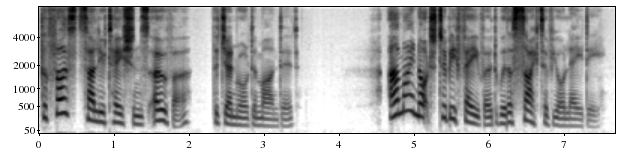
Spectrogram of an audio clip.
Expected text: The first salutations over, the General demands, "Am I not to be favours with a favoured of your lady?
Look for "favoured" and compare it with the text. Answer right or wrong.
wrong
